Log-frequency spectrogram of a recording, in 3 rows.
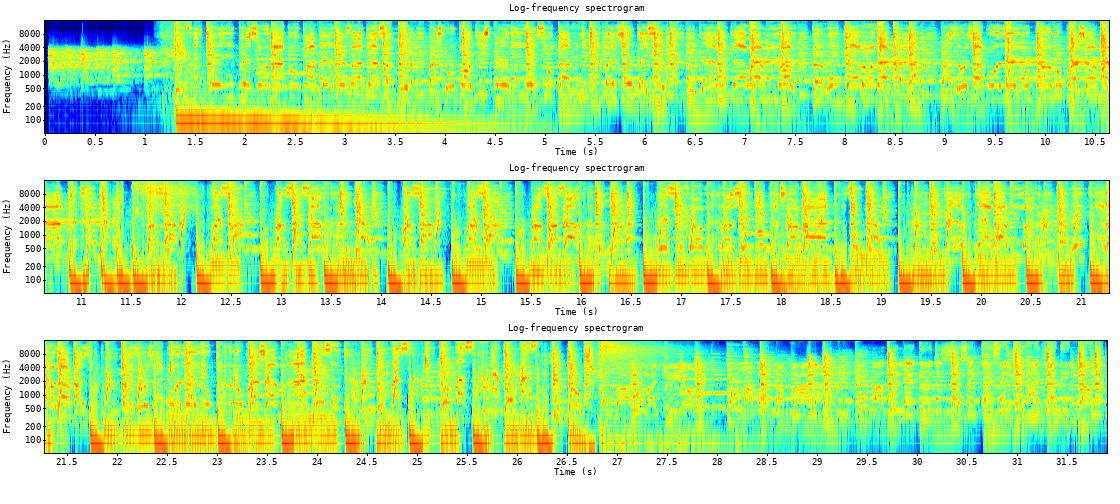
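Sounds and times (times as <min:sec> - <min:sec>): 
bad funk music ending: 0:00.1 - 0:31.8.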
